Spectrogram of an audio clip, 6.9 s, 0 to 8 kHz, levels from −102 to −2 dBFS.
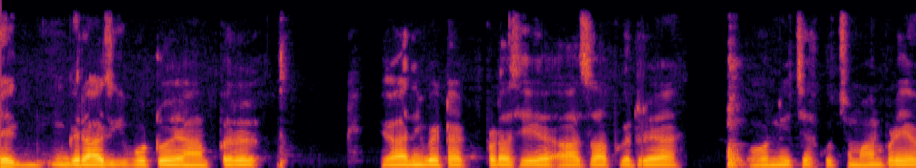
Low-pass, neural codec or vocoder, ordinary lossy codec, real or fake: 7.2 kHz; none; none; real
